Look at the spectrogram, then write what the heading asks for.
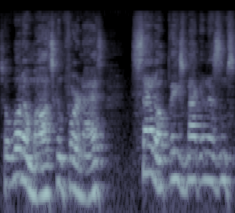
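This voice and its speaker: A man with a Belfast accent speaks at a high pitch, a moderate pace and with lively intonation. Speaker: bereaved relative of a conflict victim. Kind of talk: testimony.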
